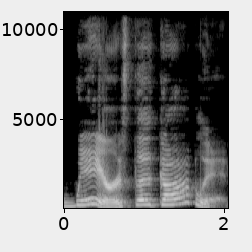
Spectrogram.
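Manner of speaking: put-on very high, swooping sing-song kids-show voice. Imitating a kids' show host asking viewers a question: imitating Dora talking to kids. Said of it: "when Dora is talking to the kids".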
